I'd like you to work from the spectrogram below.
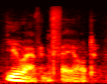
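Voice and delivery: low, very soft reassurance in a whisper; hushed, intimate murmur. Retold or imitated. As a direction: whisper it privately, as comfort. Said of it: "in a whisper".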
